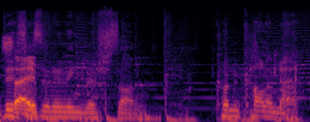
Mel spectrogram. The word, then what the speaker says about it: Con Calma: You're calling that song Con Karma as if it's like chili con carne. – Yeah. It's how's it supposed to be pronounced? – Calma. It's an Calma. L, not an R. – Con Calma.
